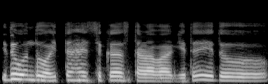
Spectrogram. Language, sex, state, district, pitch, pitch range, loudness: Kannada, male, Karnataka, Gulbarga, 185 Hz, 165-195 Hz, -15 LUFS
